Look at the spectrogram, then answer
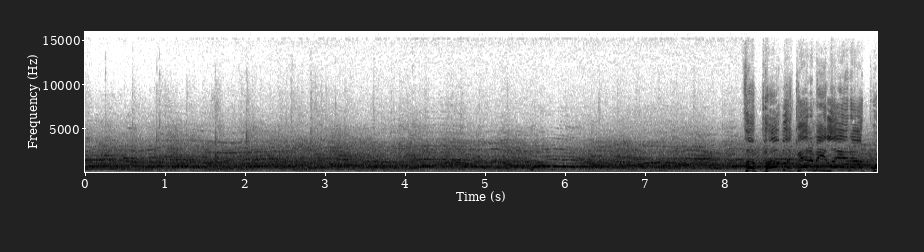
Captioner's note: crowd cheering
